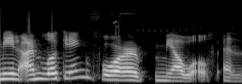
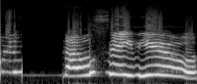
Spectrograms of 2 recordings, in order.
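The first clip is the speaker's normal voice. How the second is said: very high, loud heroic battle cry; 12 semitones higher, 5 dB louder than usual. Charging into the bushes to rescue someone: yelling in character.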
